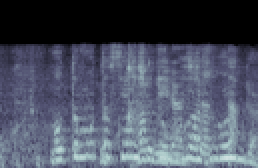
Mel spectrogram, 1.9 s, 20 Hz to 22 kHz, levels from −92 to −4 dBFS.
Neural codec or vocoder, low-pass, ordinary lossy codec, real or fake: vocoder, 24 kHz, 100 mel bands, Vocos; 7.2 kHz; none; fake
